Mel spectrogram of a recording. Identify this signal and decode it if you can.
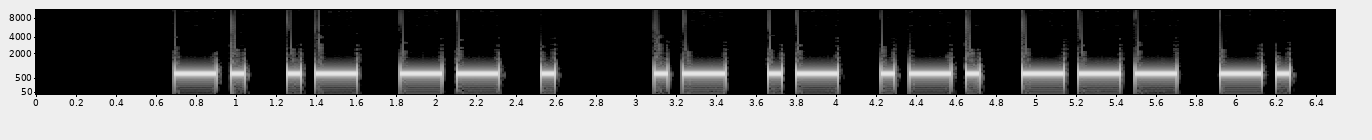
Morse code, heard as a keyed tone, about 17 wpm, 700 Hz. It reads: NAME AARON
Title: Practice QSO - Exchange 1 - Beginning - 17wpm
